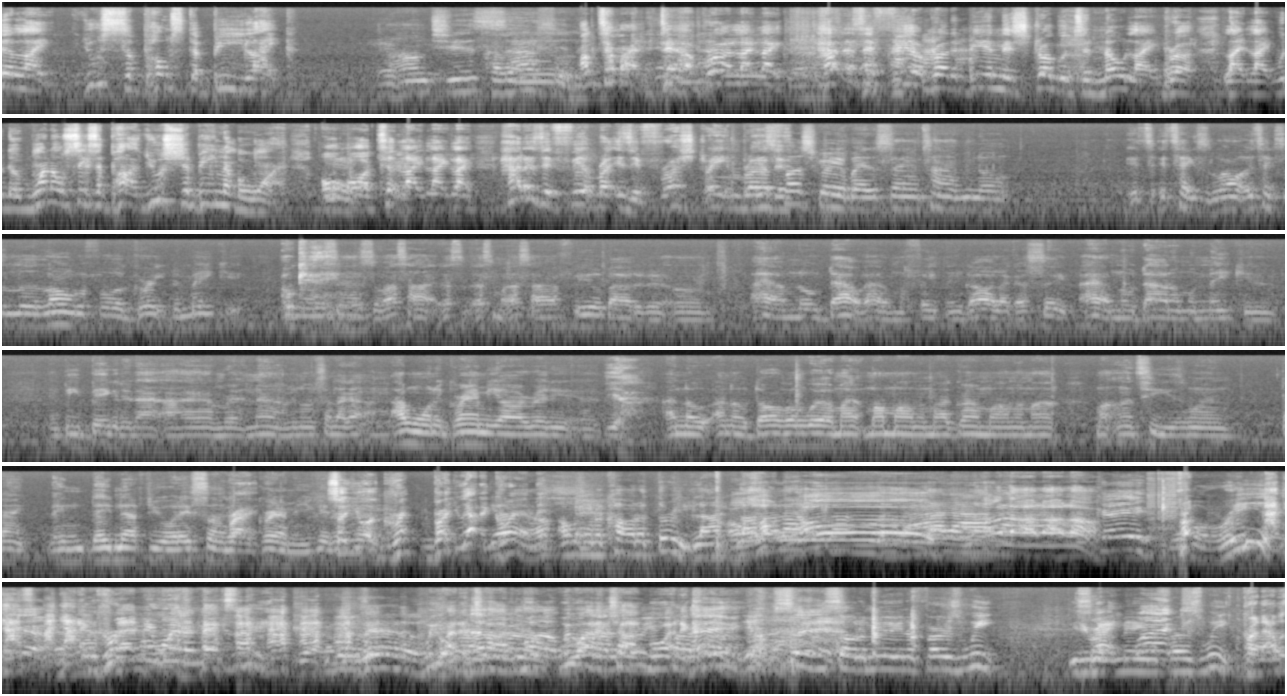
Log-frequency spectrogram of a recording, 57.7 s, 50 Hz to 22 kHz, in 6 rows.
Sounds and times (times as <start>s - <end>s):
Speech: 0.0s - 2.2s, 2.8s - 17.2s, 18.0s - 57.7s.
